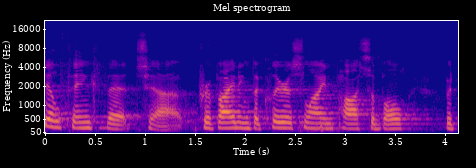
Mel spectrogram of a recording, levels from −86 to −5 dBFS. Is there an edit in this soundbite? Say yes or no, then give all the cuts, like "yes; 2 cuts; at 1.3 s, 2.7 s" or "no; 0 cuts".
no; 0 cuts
